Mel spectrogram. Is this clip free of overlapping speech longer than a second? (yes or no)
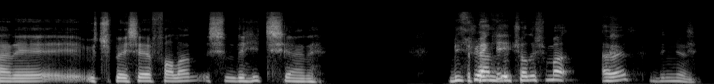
yes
